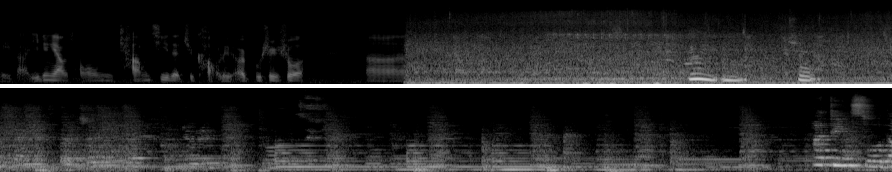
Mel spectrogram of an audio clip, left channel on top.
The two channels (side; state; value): both; different; correlation 0.01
